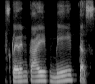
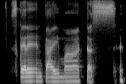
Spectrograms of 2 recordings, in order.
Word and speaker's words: sclerenchymatous: Phloem fibre made up ऑफ स्क्लेरेनकाइमेटस, स्क्लेरेनकाइमेटस, स्क्लेरेनकाइमा तक जाना है बारी, स्क्लेरेनकाइमाटस। तो एक काम कर, तू ऐसे बोल, स्क्लेरेनकाइमेटस मत बोल, स्क्लेरेनकाइमाटस।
